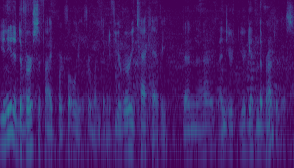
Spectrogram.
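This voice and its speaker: A man speaks at a medium pitch and a fairly quick pace. His pitch varies ordinarily over noticeable background noise. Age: 70s. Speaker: business writer. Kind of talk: casual chat.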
